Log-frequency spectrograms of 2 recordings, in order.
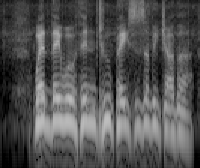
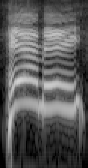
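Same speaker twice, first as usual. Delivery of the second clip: high loud commanding spectral cry; ghost crying out; 11 semitones higher, 10 dB louder than usual. Acted. Marley's ghost demands Scrooge listen. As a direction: call out like a desperate spirit. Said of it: "cried the ghost".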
